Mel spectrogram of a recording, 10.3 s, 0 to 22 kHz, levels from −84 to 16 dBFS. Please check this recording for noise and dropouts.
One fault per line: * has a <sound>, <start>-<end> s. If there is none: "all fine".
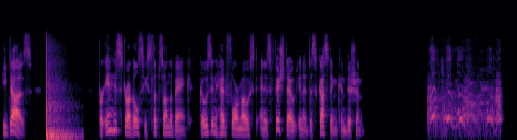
* has a thud, 0.9-1.7 s
* has a bark, 8.5-10.1 s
